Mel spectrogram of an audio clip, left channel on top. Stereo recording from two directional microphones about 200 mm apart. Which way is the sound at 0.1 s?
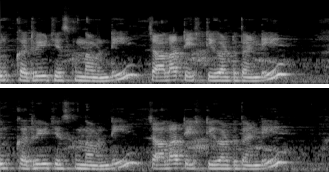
30° left (ahead or behind).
